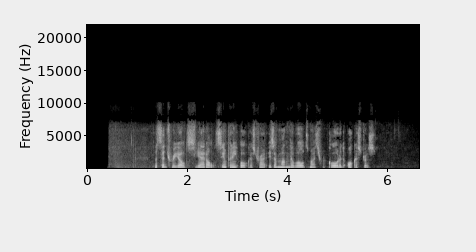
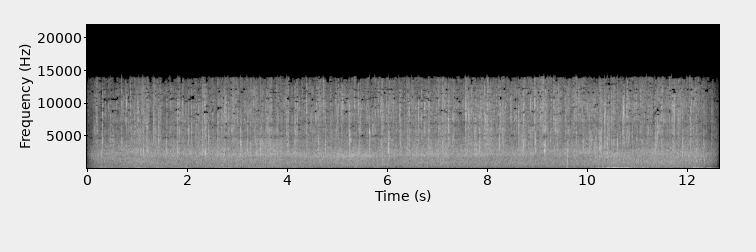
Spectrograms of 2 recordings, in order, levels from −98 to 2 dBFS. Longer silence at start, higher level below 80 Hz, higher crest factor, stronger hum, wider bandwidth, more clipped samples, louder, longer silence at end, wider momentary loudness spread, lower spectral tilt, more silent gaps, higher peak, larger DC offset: first, 0.5 s vs 0 s; second, -62 dBFS vs -46 dBFS; about the same, 24 dB vs 22 dB; neither; second, 9.6 kHz vs 14.5 kHz; neither; second, -30 LUFS vs -25 LUFS; first, 0.9 s vs 0 s; first, 7 LU vs 3 LU; first, -4 dB/octave vs 0 dB/octave; neither; about the same, -8 dBFS vs -6 dBFS; neither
